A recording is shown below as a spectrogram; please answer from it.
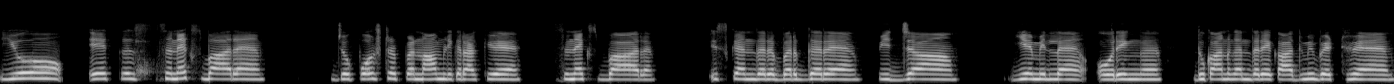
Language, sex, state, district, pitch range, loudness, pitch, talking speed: Marwari, female, Rajasthan, Churu, 230-245 Hz, -17 LUFS, 240 Hz, 120 wpm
